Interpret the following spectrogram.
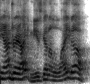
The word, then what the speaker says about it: DeAndre Ayton: slate is incredibly tasty the chat thinks i'm pronouncing his name wrong the chat is wrong imagine thinking that i care what you think about my pronunciation it's going to be deandre heighten he's going to light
